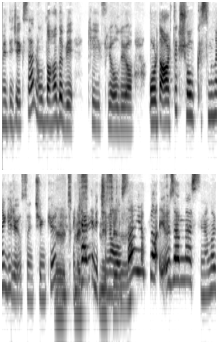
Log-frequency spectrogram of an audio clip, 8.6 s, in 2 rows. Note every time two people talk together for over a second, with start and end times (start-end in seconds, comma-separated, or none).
5.3-6.9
